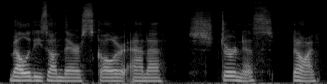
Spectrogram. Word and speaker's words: Shternshis: one of the melodies on there, scholar Anna Shternshis. No, I'm not pronouncing that right. Shternshis?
